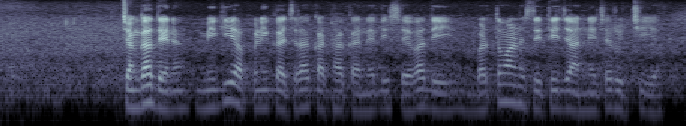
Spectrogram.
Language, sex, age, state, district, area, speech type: Dogri, male, 18-30, Jammu and Kashmir, Jammu, rural, read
